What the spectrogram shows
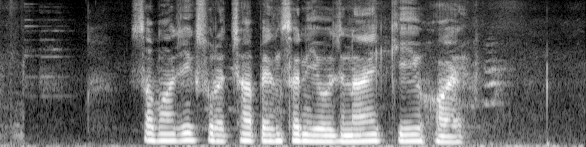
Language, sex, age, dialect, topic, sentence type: Magahi, male, 31-35, Northeastern/Surjapuri, banking, question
